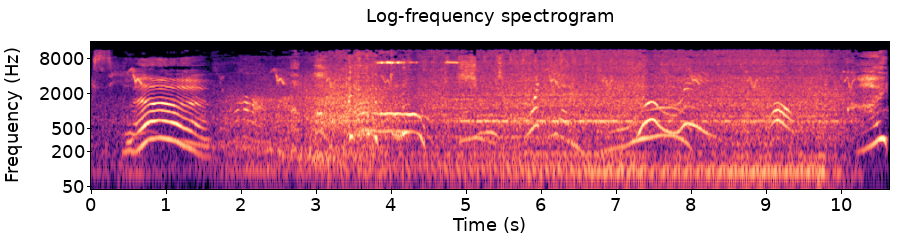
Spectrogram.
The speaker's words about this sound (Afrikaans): Sy wiele! Hoekom het hierdie vragmotor hier voor jou maatjie hulle se huis gestop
